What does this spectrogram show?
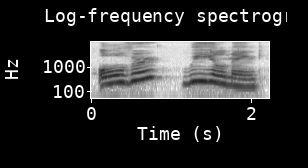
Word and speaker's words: overwhelming: خلينا نيجي لهاي ننتبه للpronunciation overwhelming. انتبهنا انه الاتش هون silent وهون لفظناه whelming وي كأنه بتحكي وي whelming.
